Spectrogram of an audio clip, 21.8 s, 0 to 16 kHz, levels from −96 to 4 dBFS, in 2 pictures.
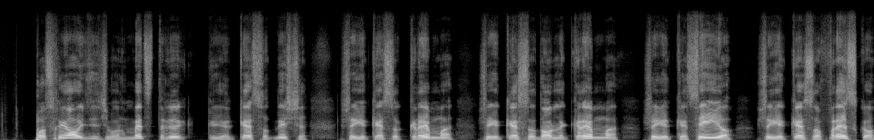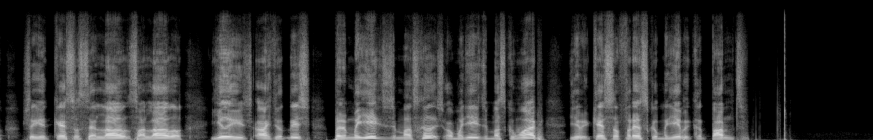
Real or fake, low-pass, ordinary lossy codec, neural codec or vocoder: fake; 14.4 kHz; none; codec, 44.1 kHz, 7.8 kbps, Pupu-Codec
